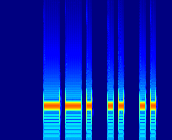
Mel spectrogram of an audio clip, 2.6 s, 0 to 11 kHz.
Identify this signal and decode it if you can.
Morse code, heard as a keyed tone, about 15 wpm, 700 Hz. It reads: GII
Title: USA Call Sign Postfixes - 3 Letters 15wpm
